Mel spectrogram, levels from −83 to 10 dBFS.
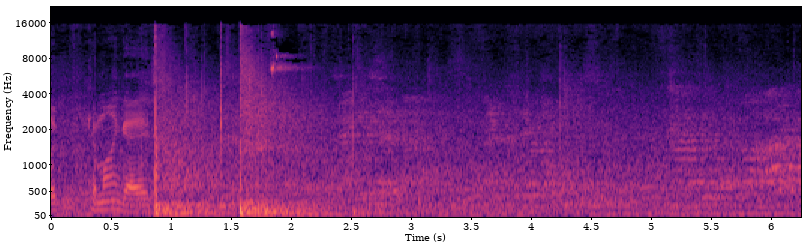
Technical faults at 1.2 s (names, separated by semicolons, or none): clock drift buffer slips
